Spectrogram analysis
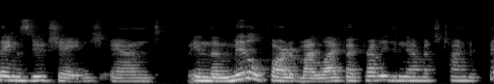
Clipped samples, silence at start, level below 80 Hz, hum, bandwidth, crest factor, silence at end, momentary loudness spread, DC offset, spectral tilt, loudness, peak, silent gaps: under 0.1%; 0 s; -64 dBFS; none; 8.4 kHz; 14 dB; 0 s; 13 LU; under 0.1%; -8 dB/octave; -22 LUFS; -8 dBFS; none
